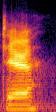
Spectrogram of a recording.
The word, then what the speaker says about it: Terra: you're a Son of Terra. There's no other units, no other companies. No, it's pronounced Terra. I keep saying Tara, but that's wrong.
